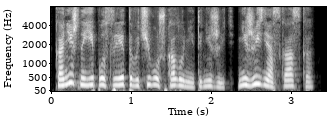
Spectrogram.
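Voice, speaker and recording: A woman's voice: mid-range voice, fast, close to an everyday voice. A woman voicing a stern, commanding man. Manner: firm, clipped orders. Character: stern, commanding grown man, blunt and protective.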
